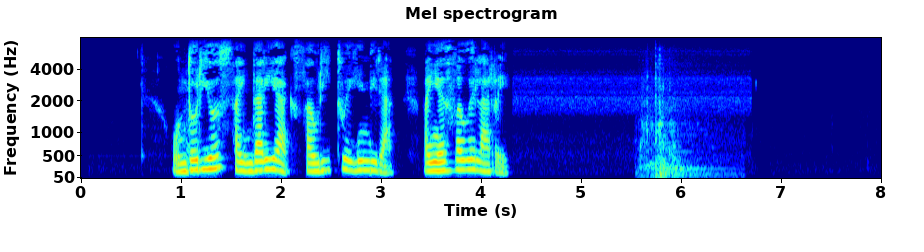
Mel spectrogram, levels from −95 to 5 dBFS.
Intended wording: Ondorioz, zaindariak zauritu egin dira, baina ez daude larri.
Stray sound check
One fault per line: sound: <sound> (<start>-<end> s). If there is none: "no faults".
sound: thud (5.5-6.7 s)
